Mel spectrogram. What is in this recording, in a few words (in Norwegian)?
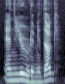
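"en julemiddag", Norwegian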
